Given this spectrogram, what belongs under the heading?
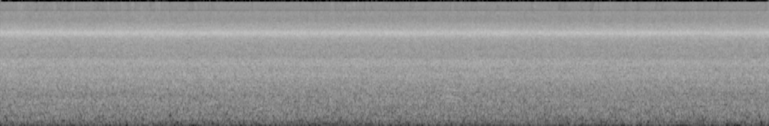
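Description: Heavy rain pounds steadily on a metal roof, a dense, loud roar of hiss that holds unbroken throughout.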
